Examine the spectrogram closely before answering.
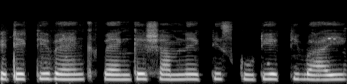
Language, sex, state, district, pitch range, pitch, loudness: Bengali, female, West Bengal, North 24 Parganas, 230-245 Hz, 235 Hz, -16 LUFS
